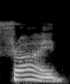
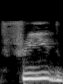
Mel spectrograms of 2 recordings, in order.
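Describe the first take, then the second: First: The vowel sounds like the one in 'fry'. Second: The vowel sounds like the one in 'free'. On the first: The spelling reads as the word for frying. "but it's Fried" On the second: This is how the family says the name. "they pronounce it Freed"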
